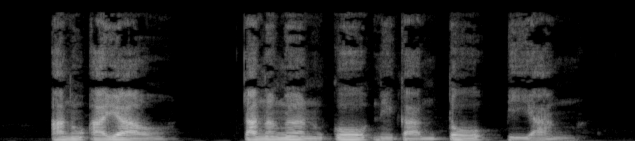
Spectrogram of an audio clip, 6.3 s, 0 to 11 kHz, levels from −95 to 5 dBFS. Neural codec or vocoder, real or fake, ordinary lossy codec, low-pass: vocoder, 44.1 kHz, 128 mel bands every 512 samples, BigVGAN v2; fake; MP3, 64 kbps; 9.9 kHz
